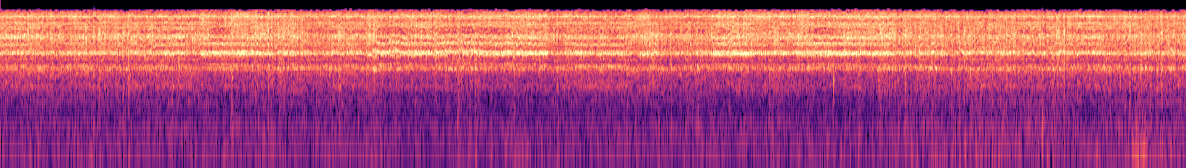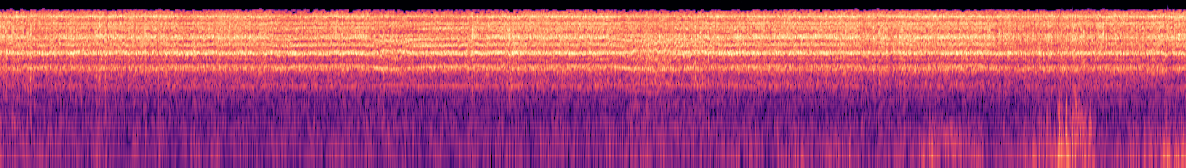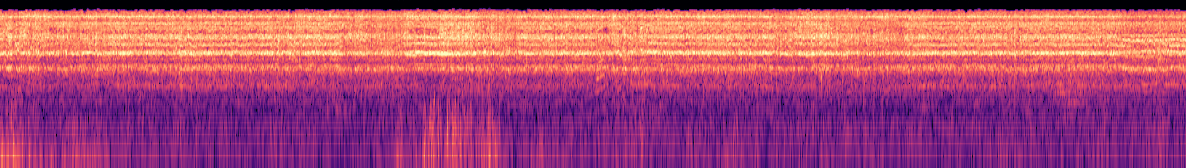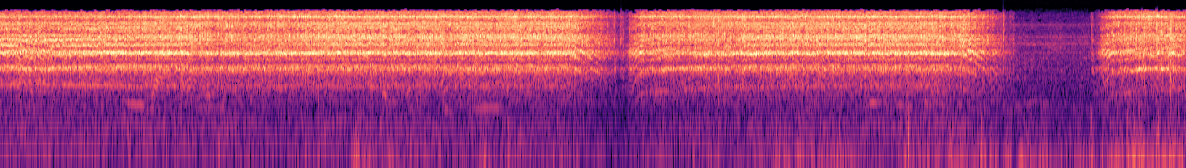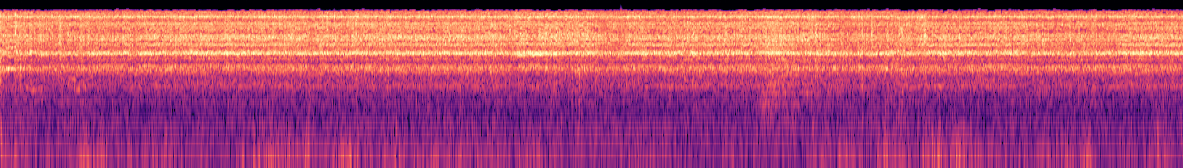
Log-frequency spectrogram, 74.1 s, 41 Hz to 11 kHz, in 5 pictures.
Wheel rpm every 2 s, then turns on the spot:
160, 160, 160, 160, 160, 160, 160, 160, 160, 160, 160, 160, 160, 160, 160, 160, 160, 160, 160, 160, 160, 160, 160, 160, 160, 150, 110, 160, 70, 110, 160, 160, 160, 160, 160, 160, 160.
none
